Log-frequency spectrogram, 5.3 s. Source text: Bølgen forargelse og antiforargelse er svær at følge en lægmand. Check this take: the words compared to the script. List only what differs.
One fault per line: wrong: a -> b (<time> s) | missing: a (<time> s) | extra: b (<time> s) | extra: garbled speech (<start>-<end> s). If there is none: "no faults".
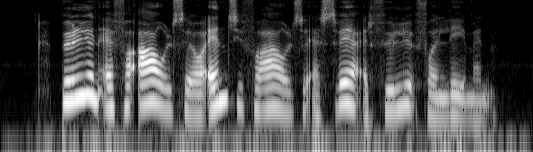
extra: af (1.0 s)
extra: for (4.2 s)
